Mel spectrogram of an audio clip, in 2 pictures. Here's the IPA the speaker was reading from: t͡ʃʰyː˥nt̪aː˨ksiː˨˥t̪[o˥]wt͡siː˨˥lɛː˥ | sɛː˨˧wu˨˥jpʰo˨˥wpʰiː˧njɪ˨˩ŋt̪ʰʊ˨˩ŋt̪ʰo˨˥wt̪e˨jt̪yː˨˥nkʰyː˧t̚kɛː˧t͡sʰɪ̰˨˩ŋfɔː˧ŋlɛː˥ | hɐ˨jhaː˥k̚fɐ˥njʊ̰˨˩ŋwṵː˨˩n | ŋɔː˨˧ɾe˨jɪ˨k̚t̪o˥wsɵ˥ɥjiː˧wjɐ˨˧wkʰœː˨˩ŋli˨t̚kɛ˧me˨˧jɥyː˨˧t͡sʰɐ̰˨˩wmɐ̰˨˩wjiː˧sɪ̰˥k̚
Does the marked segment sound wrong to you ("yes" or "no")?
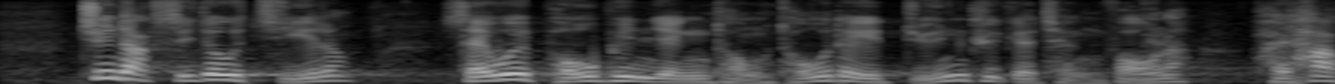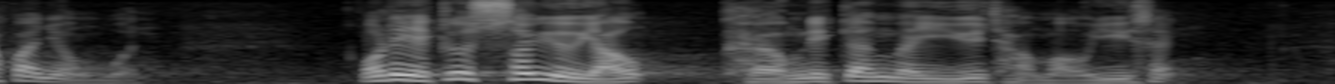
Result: no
